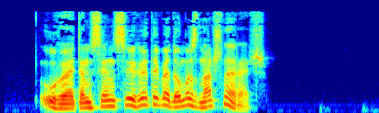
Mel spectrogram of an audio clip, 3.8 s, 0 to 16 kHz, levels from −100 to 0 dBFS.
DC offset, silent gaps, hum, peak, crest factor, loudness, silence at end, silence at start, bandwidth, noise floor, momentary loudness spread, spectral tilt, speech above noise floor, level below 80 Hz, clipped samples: under 0.1%; none; none; -2 dBFS; 16 dB; -18 LUFS; 1.15 s; 0.4 s; 11.5 kHz; -72 dBFS; 10 LU; -5 dB/octave; 55 dB; -54 dBFS; under 0.1%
